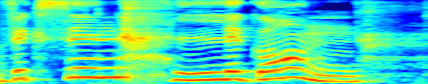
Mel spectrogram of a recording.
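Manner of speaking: slight French accent. Greeting people by name, saying one name with a little French accent. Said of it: "I'm giving you a little French accent there".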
